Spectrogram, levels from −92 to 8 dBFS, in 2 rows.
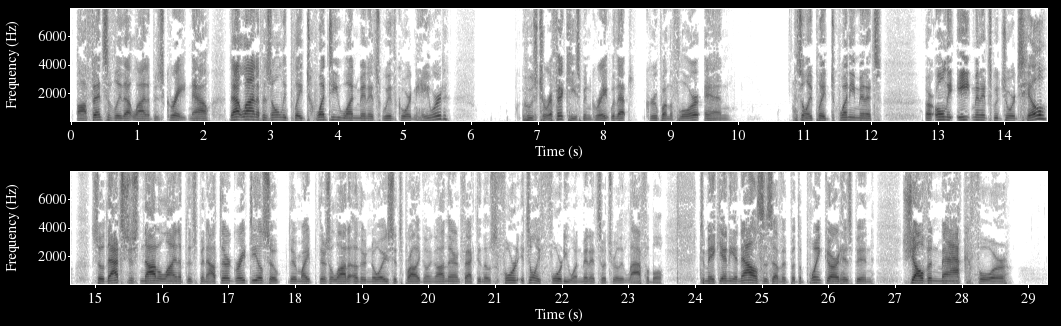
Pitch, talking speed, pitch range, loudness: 140 Hz, 195 wpm, 130-160 Hz, -26 LUFS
